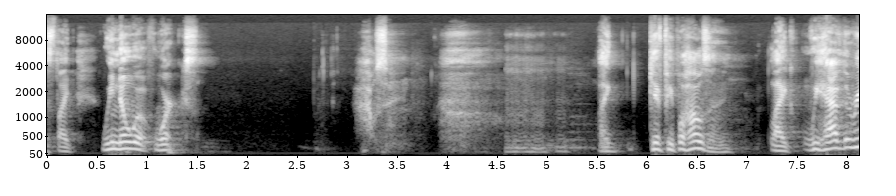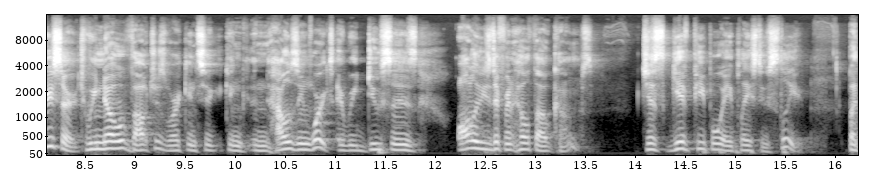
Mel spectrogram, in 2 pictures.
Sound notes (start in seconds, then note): 2.7 whispers; 4.0 gasps, imitates explosion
